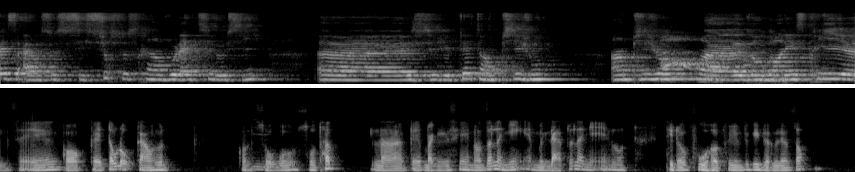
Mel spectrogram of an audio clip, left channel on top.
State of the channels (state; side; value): different; both; correlation 0.00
